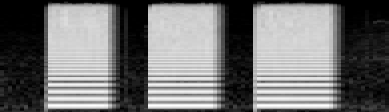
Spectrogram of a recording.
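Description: The initial default patch of the Vital wavetable synthesizer plays three identical buzzy, bright sustained notes in an even rhythm, each about half a second with short gaps between them, clean and alone.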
